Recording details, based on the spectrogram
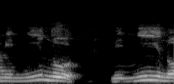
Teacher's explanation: a força não recai no final, recai na penúltima sílaba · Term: paroxítona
